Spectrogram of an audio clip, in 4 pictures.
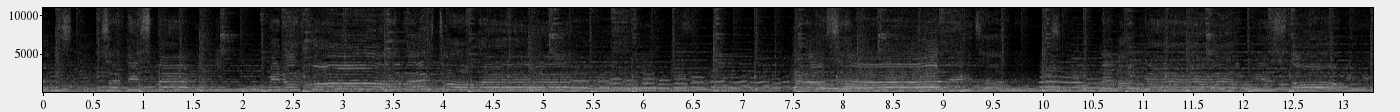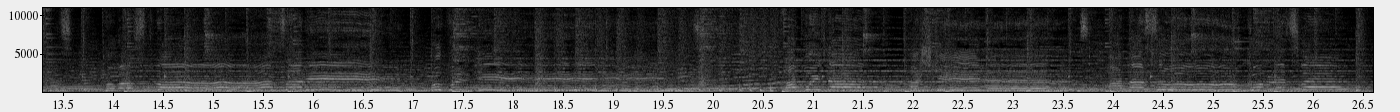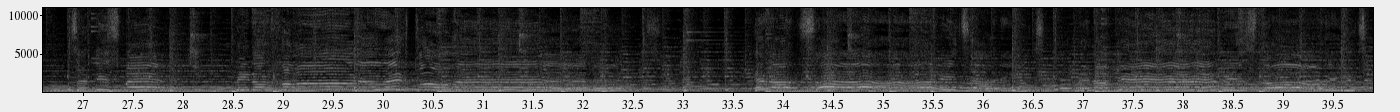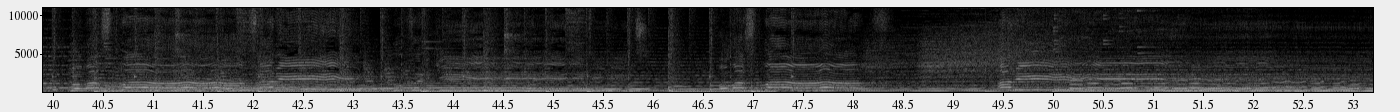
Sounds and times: Clarinet: 0:05.2 - 0:13.0, 0:50.0 - 0:53.2.

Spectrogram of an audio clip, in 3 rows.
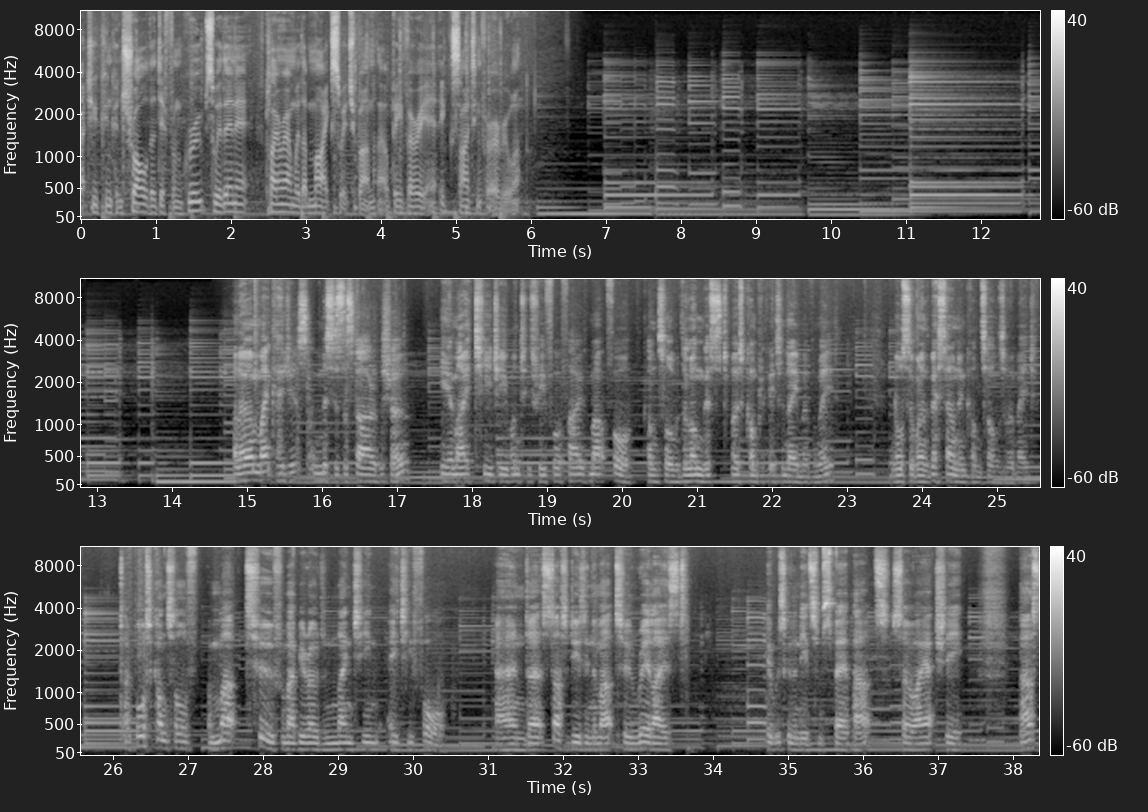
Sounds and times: Electric guitar: 0:05.3 - 0:38.3.

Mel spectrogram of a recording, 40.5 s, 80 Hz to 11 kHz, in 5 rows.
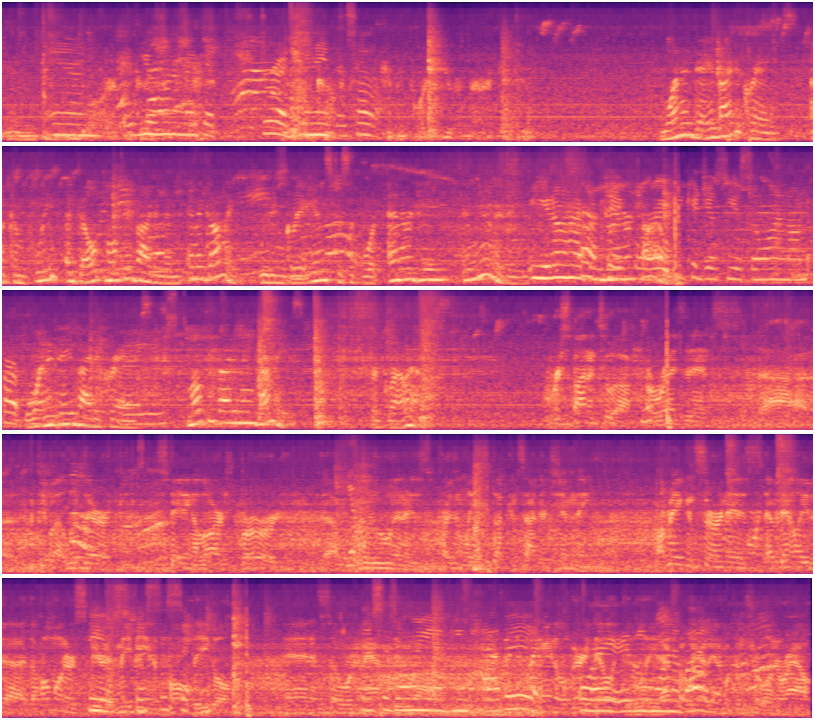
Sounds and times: Speech: 0:00.0 - 0:05.4, 0:06.6 - 0:19.3, 0:20.0 - 0:20.6, 0:21.7 - 0:30.3, 0:30.9 - 0:40.5.

